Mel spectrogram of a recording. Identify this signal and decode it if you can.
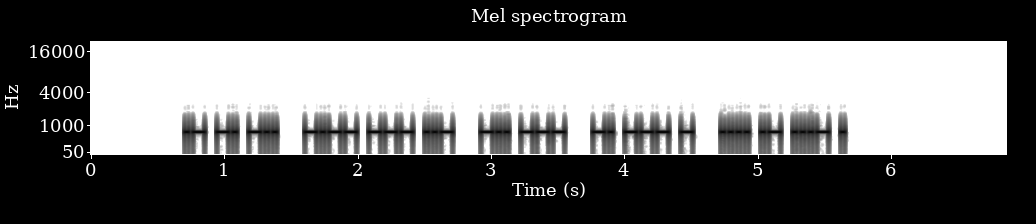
Morse code, heard as a keyed tone, about 40 wpm, 700 Hz. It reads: AND YOU DO NOT HAVE
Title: Sets of 5 Words Encore 40wpm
